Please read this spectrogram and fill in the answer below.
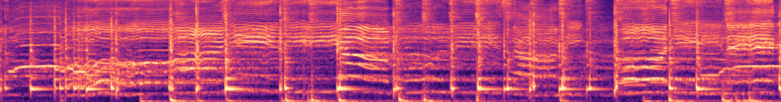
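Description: Assamese devotional folk song (dihanam) sung by women's voices, with barrel-drum strokes whose low tones drop in pitch keeping a steady rhythm.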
